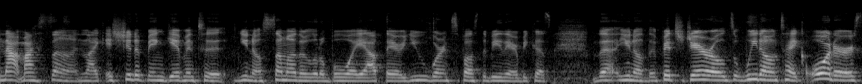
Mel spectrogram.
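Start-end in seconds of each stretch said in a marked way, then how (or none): none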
